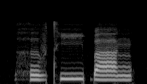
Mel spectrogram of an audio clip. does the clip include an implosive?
yes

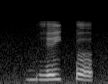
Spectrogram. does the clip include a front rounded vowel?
no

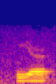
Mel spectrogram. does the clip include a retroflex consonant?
no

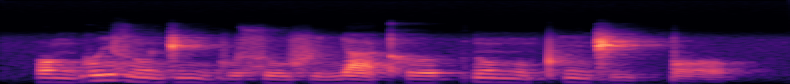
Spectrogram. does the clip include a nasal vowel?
yes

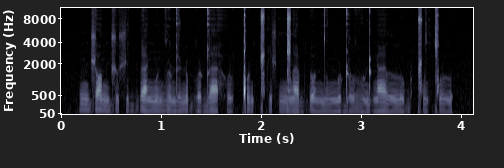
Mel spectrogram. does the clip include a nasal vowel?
yes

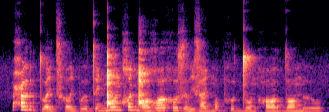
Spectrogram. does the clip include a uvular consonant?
yes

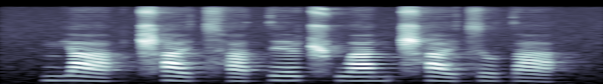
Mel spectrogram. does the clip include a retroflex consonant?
yes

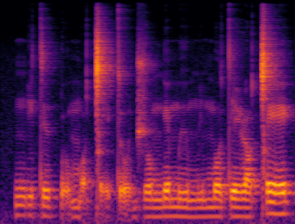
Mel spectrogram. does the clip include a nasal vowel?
no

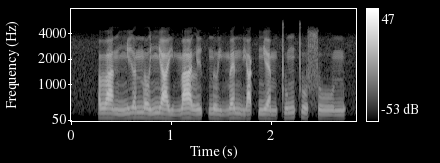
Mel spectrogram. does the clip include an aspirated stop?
no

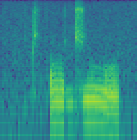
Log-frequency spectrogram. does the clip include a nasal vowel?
yes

